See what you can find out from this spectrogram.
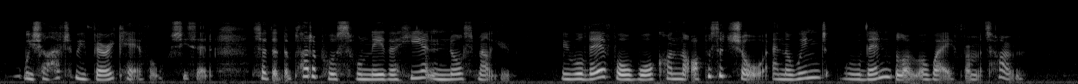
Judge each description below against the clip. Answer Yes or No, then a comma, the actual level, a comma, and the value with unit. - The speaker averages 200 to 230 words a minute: Yes, fast, 205 wpm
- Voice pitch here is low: No, high, 245 Hz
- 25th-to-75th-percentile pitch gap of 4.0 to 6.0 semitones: Yes, average, 4.5 semitones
